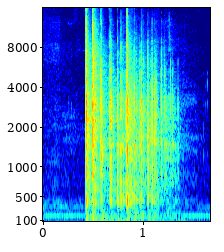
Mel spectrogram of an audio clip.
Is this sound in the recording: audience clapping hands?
no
